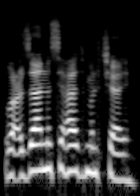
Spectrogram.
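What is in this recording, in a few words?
"waizanasihat" ergative plural, Archi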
